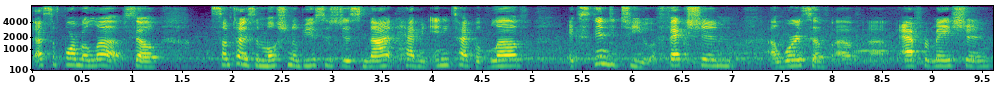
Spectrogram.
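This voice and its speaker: There is audible room echo and noticeable background noise as a woman speaks at a fairly high pitch with ordinary pitch variation. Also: moderate pace. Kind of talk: casual teaching talk to camera. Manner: frequent fillers (um, uh).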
